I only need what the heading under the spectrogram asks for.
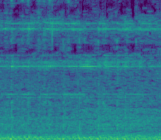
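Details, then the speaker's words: Honda Dio scooter at idle: a fast, regular metallic knock of about five per second that rings like a bell, from a cylinder sleeve loose in the block, found after days of checks including the cam chain and camshaft. "सुन्नु नै भयो होला होइन स्कुटरमा चाहिँ पुरै घन्टी बजिरहेको छ होइन र यो घन्टी बज्दा बज्दा मेरो दिमागै बजाइदियो"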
